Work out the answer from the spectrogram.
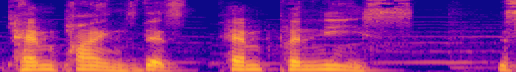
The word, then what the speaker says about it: Tampines: And my wife worked in, that's not Tampines, that's Tampines. This is how we pronounce it.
